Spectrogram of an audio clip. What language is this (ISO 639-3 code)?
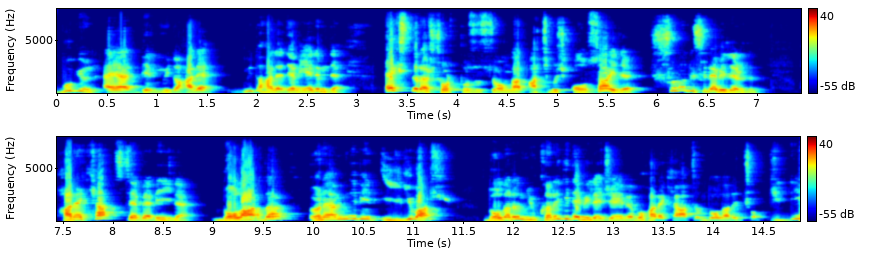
tur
